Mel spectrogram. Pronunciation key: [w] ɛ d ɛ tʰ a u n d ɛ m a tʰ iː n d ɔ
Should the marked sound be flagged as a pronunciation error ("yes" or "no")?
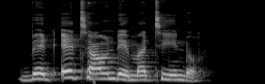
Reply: yes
